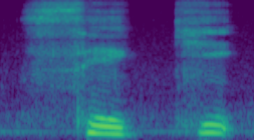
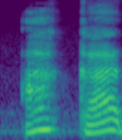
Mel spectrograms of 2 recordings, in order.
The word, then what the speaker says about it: 赤: You can also pronounce seki, and this also means red. A baby, 赤ちゃん、赤ちゃん, baby. In the red, in the deficit, 赤字、赤字. Literally in Japanese, aka, this is red, and ji, this is letter.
